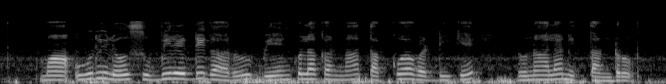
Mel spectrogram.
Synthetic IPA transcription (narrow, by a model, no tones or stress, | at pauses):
maːʔuːɾilo̞ːsubʱːiɾe̞ɖːiɡaːɾubeːŋkulɐkɐnːat̪ɐkːuʋɐʋɐɖːike̞ːɾunaːlɐnit̪ːɐɳɖɾu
